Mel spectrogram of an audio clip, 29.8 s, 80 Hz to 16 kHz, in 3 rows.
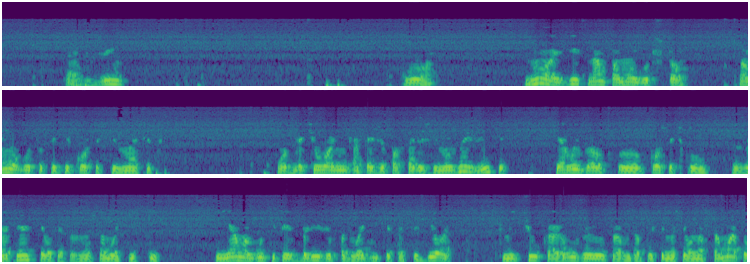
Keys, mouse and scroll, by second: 1.0 g, 2.2 click, 2.6-3.9 middle drag, 4.2 g, 5.2 click, 5.7-6.4 scroll up 1, 6.4-7.0 scroll up 1, 7.0 middle click, 8.2-9.0 scroll up 1, 10.4 middle click, 11.9 r, 13.0 click, 13.5 middle click, 14.9 shift+middle click, 15.7 middle click, 17.0-18.1 middle drag, 20.0-21.9 middle drag, 22.7 r, 24.4 click, 24.8 middle click, 26.5 middle click, 28.5 r, 29.5 click.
